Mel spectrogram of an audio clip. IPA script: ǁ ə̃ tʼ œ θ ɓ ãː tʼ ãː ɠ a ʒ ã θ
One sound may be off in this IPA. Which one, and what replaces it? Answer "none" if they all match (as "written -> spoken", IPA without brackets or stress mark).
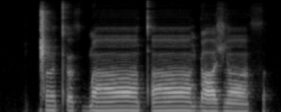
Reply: none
